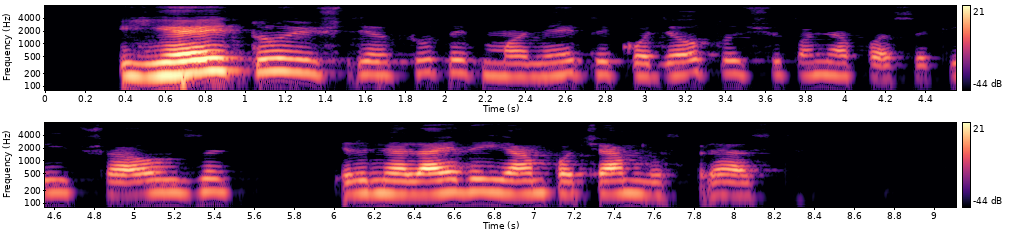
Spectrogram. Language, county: Lithuanian, Vilnius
